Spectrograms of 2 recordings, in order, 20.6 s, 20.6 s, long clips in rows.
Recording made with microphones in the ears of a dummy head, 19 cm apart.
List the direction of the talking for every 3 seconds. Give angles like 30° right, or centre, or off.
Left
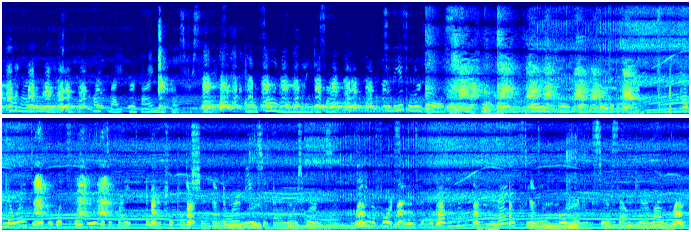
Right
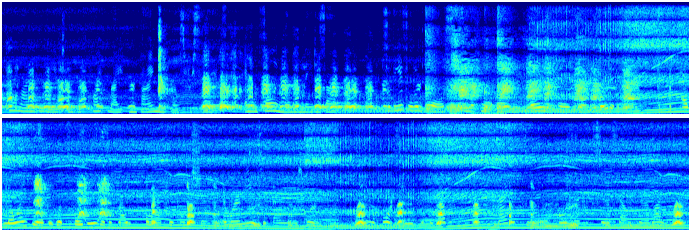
10° right, centre, 10° left, 30° left, 50° left, 70° left, 70° left.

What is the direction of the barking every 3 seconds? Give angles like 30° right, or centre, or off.
10° left, 10° right, centre, 20° left, 30° left, 40° left, 40° left.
